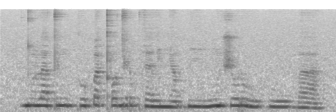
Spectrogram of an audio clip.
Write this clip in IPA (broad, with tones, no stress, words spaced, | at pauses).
dũ˨la˨ tɪ˦ŋɪ˨ko˦ ɓa˦kʼɔ˦dɪ˦ ɾʊ˦pʰɛ˨lɪ˨ ɲã˨ piː˨ ŋũ˦ʃo˦ɾuː˨ puː˨ba˨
